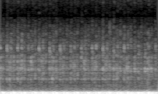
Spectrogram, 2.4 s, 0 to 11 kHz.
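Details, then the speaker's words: 1968 Dodge Dart V8, cold start with choke applied, idling around 700–750 rpm: steady, even low rumble with no knocks or misses; normal cold idle. "And the choke is applied. Let it warm up a little. Sounds pretty good, huh?"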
